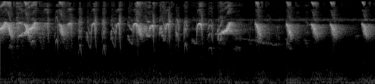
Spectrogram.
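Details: Five-colour and seven-colour sunbirds for speaker trapping: rapid, slightly buzzy high chirps, about three per second, with one long thin whistle in the middle.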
